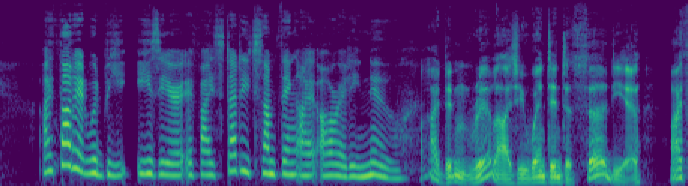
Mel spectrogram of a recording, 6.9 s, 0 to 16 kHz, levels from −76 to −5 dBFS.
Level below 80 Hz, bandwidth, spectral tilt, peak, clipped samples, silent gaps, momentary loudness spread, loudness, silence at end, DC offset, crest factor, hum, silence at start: -50 dBFS; 15 kHz; -4.5 dB/octave; -4 dBFS; under 0.1%; none; 8 LU; -24 LUFS; 0 s; under 0.1%; 20 dB; none; 0.4 s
